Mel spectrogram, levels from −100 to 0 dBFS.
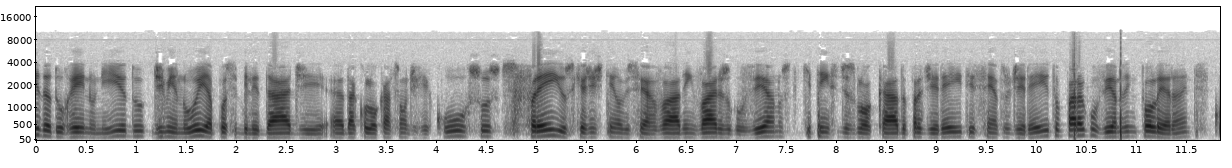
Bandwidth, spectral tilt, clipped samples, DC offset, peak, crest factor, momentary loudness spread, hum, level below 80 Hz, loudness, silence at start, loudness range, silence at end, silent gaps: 11 kHz; -5.5 dB/octave; under 0.1%; under 0.1%; 0 dBFS; 20 dB; 10 LU; none; -64 dBFS; -19 LUFS; 0 s; 2 LU; 0.15 s; none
